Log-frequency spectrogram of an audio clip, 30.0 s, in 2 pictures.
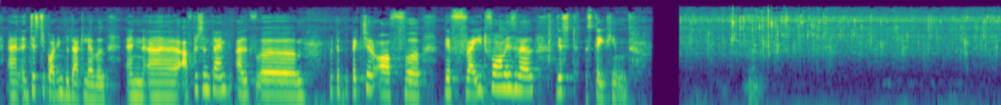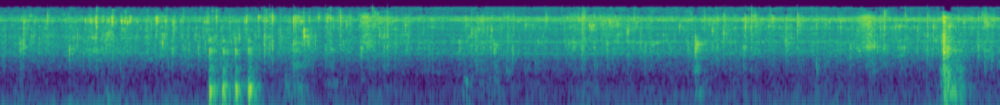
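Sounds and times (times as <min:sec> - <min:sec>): fries sizzling in hot oil: 0:10.2 - 0:30.0.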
